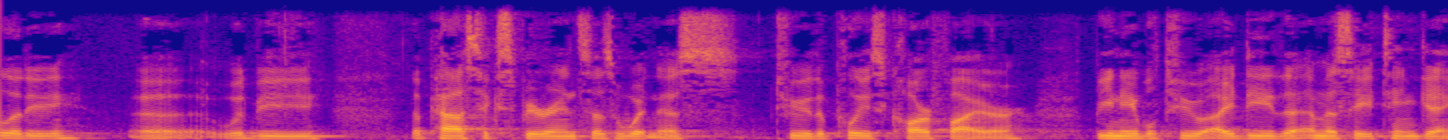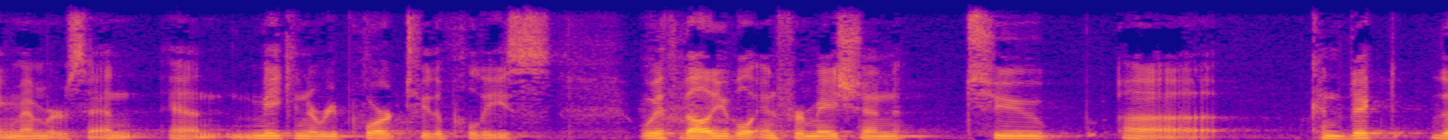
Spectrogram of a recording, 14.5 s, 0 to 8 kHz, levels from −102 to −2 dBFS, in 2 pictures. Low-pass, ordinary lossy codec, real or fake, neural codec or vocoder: 7.2 kHz; Opus, 64 kbps; real; none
